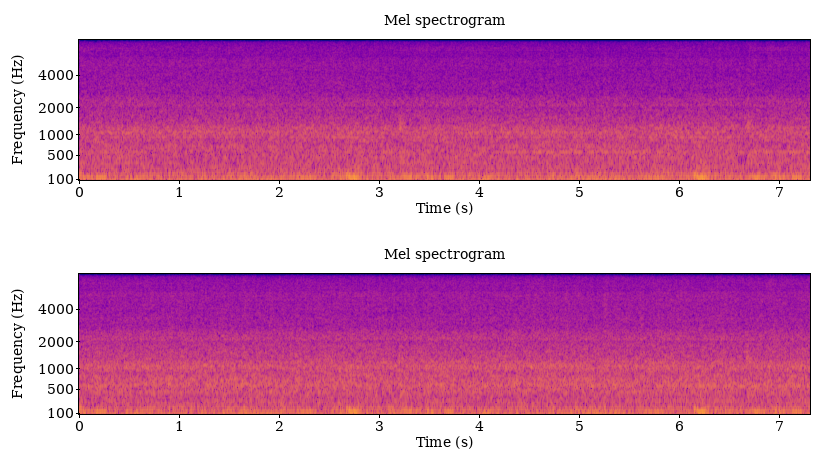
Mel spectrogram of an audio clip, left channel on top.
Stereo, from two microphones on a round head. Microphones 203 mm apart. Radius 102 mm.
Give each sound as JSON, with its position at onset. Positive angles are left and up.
{"t": 0.0, "sound": "an insect", "side_deg": -50, "distance_m": 4.0}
